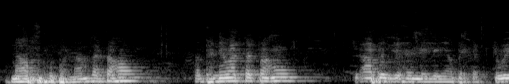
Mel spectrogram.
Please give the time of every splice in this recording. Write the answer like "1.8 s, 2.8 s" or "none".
none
